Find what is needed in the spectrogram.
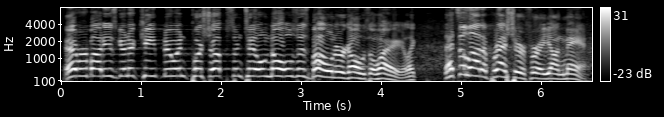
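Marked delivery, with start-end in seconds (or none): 0.0-4.3 drill instructor bark. Retold or imitated. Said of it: "He's just marching around like".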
